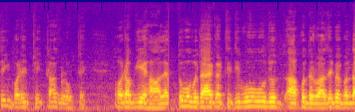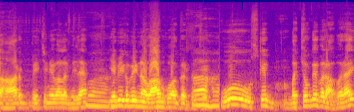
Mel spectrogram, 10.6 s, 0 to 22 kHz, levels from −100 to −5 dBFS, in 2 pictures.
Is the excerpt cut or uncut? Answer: cut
